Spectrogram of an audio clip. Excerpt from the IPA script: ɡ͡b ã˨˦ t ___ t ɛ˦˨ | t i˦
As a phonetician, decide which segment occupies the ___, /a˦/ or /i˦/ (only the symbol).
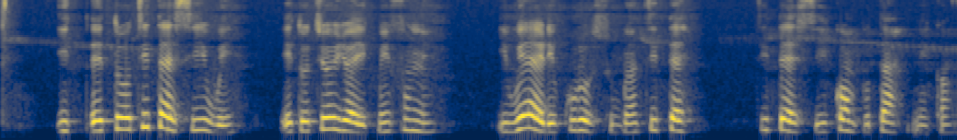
i˦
